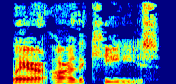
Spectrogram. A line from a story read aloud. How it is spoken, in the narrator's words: he asked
